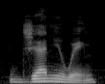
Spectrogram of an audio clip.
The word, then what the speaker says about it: genuine: Then you say genuine, not genuine. Genuine, the stress is on genuine.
